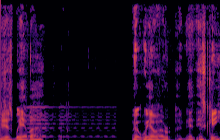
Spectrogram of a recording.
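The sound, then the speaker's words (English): A telephone rings in a single trilling burst of about a second, a steady electronic tone falling between stretches of people talking before and after it. “We have a ringing phone. We're waiting for it to end right now, so it didn't bother the last section there.”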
